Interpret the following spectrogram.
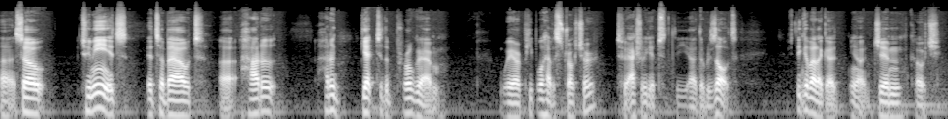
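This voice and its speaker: A man from South Korea with a Korean accent, a podcast guest speaking haltingly with many fillers and restarts. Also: fairly low pitch, creaky. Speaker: guest, cybersecurity firm founder. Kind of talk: podcast interview.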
